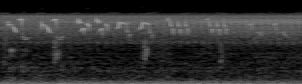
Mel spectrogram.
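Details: Male indigo bunting producing a series of short, high chips and thin notes, several per second. The notes soften into a faint trailing chatter over low background noise.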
